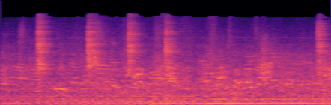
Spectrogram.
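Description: Busy harbour ambience with a steady wash of background noise and distant crowd chatter, broken by sharp, irregular knocks and bangs like construction work nearby.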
